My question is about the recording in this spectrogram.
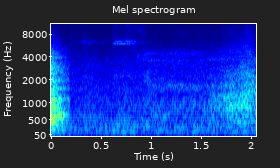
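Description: Near silence: faint room tone, after a brief click at the very start.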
